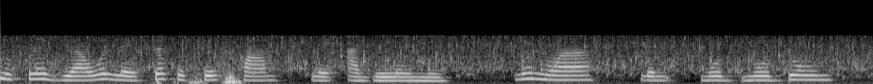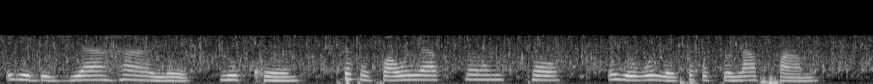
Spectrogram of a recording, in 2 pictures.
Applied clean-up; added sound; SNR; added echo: none; Stream; 15 dB; none.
